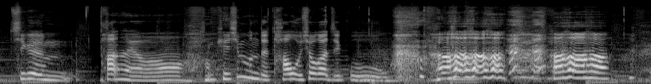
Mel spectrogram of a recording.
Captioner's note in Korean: 웃음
